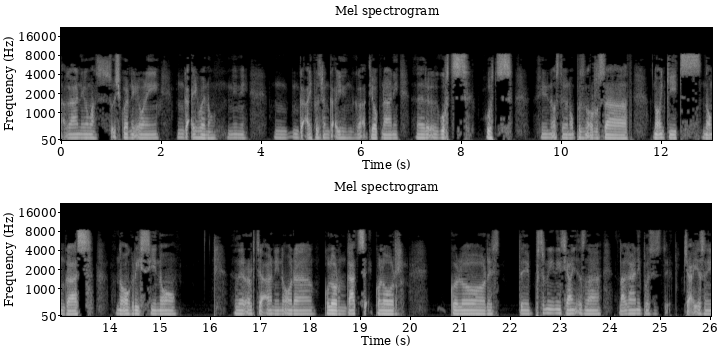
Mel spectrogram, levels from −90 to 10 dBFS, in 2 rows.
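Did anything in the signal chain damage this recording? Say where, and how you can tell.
Yes, at the codec stage. Nothing is heard above 8.3 kHz, and two different kinds of codec artefacts overlap throughout. This is likely transcoding between lossy codecs, which fits MP3 then Vorbis.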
